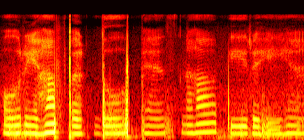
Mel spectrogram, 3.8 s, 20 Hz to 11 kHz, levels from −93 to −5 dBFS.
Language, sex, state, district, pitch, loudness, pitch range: Hindi, male, Punjab, Fazilka, 180 Hz, -21 LUFS, 175-190 Hz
